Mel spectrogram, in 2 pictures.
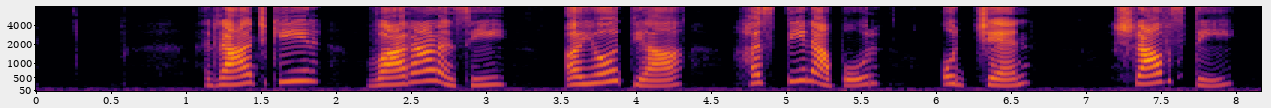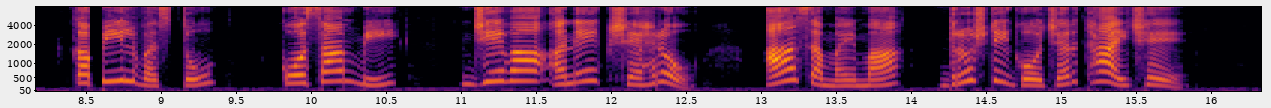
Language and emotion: Gujarati, neutral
